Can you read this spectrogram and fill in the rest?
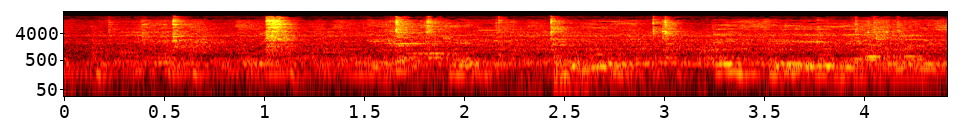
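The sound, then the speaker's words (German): Kitchen sounds of a 56-year-old woman making coffee in her house: dishes and cups clink a few times at irregular intervals over a steady background with a low, muffled voice murmuring underneath. “Sie steht in ihrer Küche, kocht Kaffee und erinnert sich an ihre enge Freundin”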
